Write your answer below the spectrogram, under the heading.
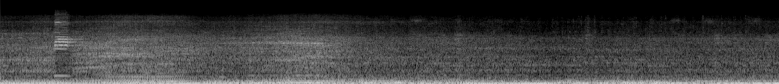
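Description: Car driving slowly in town traffic, heard from inside the cabin: a steady low engine and road rumble. A short high beep sounds just after the start.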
